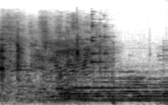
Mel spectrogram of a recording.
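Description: Voices at a restaurant table with a clink of glassware at the start, then music with held notes comes in about a second in.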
